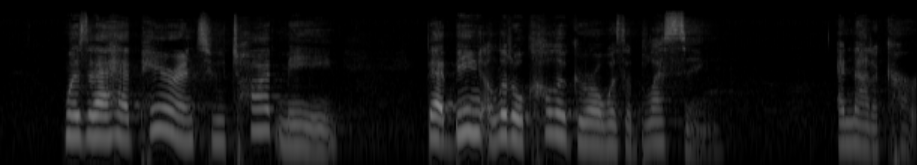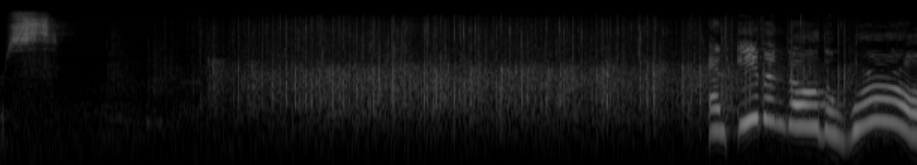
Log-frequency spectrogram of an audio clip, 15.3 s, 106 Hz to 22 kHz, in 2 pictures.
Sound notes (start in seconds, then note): 8.6 applause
